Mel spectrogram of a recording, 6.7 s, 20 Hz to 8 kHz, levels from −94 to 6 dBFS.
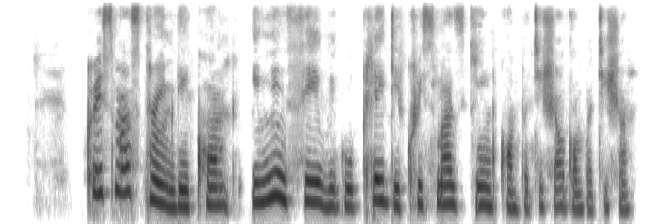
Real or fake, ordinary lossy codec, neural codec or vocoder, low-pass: fake; none; codec, 16 kHz, 2 kbps, FreqCodec, larger model; 7.2 kHz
